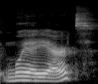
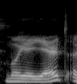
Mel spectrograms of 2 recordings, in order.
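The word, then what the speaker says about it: Muylaert: It is written, and you're going to have to help me with these pronunciations, please, when I inevitably get the Portuguese or Brazilian pronunciations wrong. So this is written and directed by Anna. – I have a hard time, too. Mulheriert. – Mulheriert, okay.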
